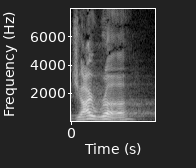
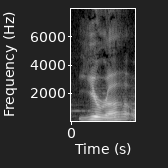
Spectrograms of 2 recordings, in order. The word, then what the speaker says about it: Jireh: Jehovah Jireh, and Jireh just simply means, and then Jireh, okay, that's how you pronounce it, in case any of you are wondering. It's not Yira or anything else. Jireh, okay?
